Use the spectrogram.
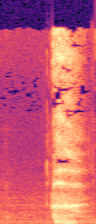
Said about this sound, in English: So, like, I am dying. I'm about to go get a drink of water right now, and I'm about to cough, like, no joke, so watch.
